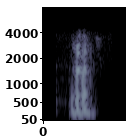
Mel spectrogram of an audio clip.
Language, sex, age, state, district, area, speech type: Manipuri, male, 18-30, Manipur, Churachandpur, rural, conversation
